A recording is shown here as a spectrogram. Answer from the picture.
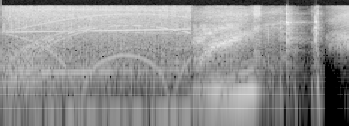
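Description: Synthesizer sound-effect break in electronic music: the beat drops out and thin tones arc up and fall back across one another. Steep rising glides come near the end.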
